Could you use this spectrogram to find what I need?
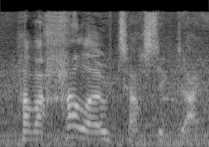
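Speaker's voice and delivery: ordinary delivery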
